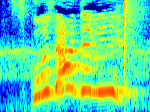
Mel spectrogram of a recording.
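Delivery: high, loud, drawn-out cry of apology; excited, flustered apology. Real, not acted. Cook apologising to live viewers for first-time fumbles, excited and loud. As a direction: sing out the apology at the top of your voice.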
